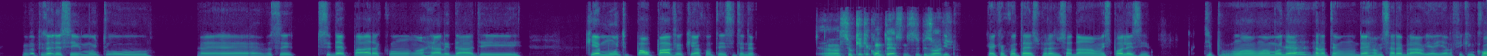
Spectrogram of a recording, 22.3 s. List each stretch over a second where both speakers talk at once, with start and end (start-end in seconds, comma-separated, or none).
none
